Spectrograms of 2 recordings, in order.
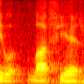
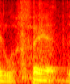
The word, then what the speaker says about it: Lafayette: We don't say Lafayette, oh, okay. – We say Lafayette there. – Oh, Lafayette. – But that is the way it's spelled.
